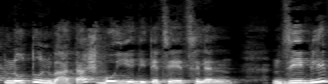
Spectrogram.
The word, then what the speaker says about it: Ghibli: গিবলির আসল উচ্চারণ হলো জিবলি।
